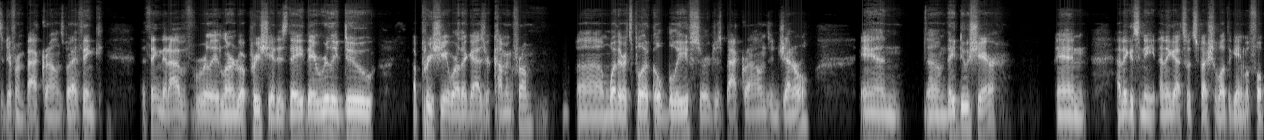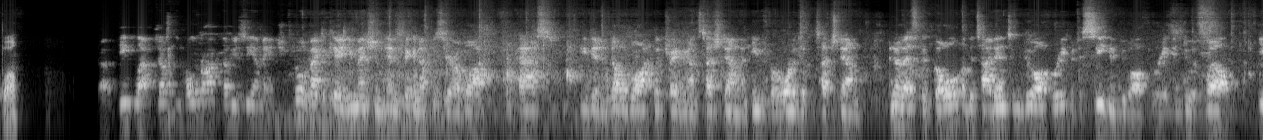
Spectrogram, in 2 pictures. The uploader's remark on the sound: press conference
